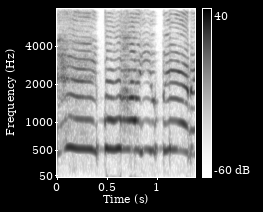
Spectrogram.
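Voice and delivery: high sweet mock greeting; Shonda greeting. Wife greeting Screwface at the studio, high and sweet. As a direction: coo a hello. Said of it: "and she's just like".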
